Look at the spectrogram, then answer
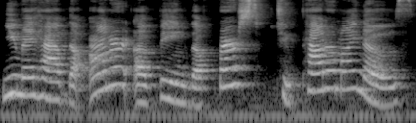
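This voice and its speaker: A woman's voice: sits high, sing-song, takes it slowly, full character voice. A woman voicing a pushy, crowing female witch in a children's storybook, demanding and grandly commanding. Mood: commanding, gleeful. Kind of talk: children's storybook read-aloud. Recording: echoey room, faint background noise.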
